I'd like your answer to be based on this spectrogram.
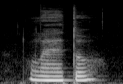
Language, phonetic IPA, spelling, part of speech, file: Czech, [ˈlɛːto], léto, noun, Cs-léto.ogg
- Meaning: 1. summer 2. year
